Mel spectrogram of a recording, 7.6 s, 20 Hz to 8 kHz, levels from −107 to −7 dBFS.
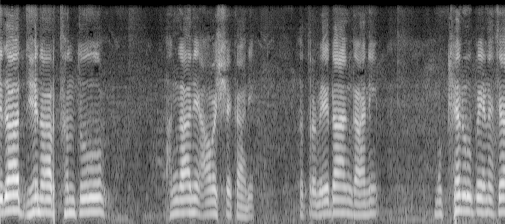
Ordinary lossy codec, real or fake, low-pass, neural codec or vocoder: none; fake; 7.2 kHz; codec, 16 kHz in and 24 kHz out, 1.1 kbps, FireRedTTS-2 codec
